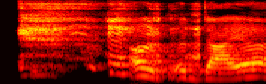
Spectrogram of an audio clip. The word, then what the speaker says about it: Daya: Daya? I guess that's how I say it. Right? It's like Zendaya.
